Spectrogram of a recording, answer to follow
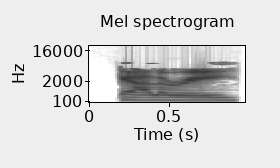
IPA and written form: ˈɡæl.ər.i (Gallery)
